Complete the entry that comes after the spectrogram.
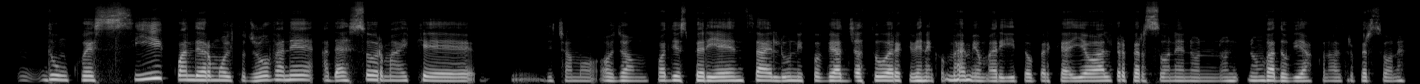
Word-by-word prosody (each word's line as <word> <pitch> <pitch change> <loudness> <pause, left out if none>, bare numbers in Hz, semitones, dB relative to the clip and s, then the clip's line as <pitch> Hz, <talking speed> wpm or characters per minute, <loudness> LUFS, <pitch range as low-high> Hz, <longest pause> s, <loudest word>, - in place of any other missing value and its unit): mhmm, 190 -1 -22
dunque 200 -2 +1
sì, 265 +9 +1
quando 210 -1 +3
ero 195 0 +5
molto 190 -2 -1
giovane. 205 +5 +1
Adesso 190 +3 -1
ormai 185 -2 -1
che, 170 -3 0
mhmm, 210 +3 -26 0.2
diciamo 170 -1 -10
ho 175 -1 -2
già 175 +1 -1
un 165 0 -10
po' 185 - 0
di 190 +2 +2
esperienza, 180 0 +3
e 180 - +2
l'unico 175 +1 -1
viaggiatore 175 +1 +2
che - - -7
viene 170 0 +2
con 210 - -10
me 200 +1 +3
è - - +4
mio 175 -5 +1
marito, 160 0 -2
perché 165 0 -4
io 165 +2 +2
altre 175 +2 +1
persone, 170 0 -3
non 160 -1 -8
non 165 +1 -5
non 180 -1 -2
vado 175 -2 +3
via 165 +1 -1
con 165 - -16
altre 165 +2 -11
persone. 170 0 -7
175 Hz, 170 wpm, -23 LUFS, 165-190 Hz, 0.2 s, ero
